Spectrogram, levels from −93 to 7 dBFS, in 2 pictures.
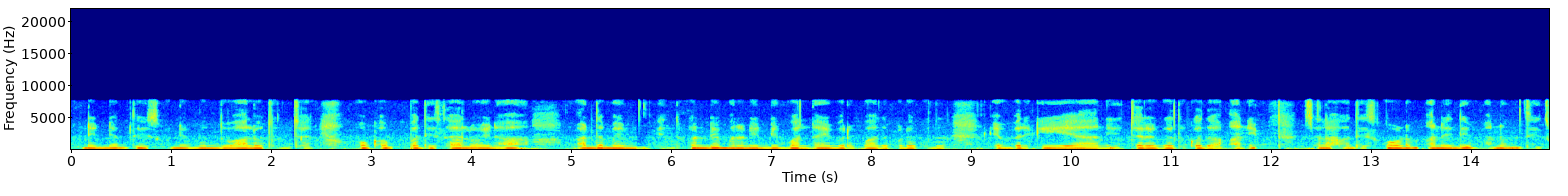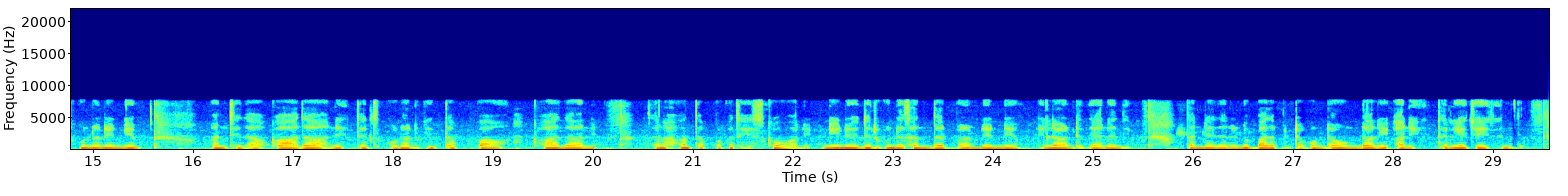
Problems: low volume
